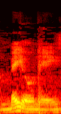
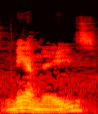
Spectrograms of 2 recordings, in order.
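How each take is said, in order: First: The word has its standard, general pronunciation. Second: The word has a local, regional pronunciation. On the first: "instead of mayonnaise" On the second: "that's another regionalism"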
